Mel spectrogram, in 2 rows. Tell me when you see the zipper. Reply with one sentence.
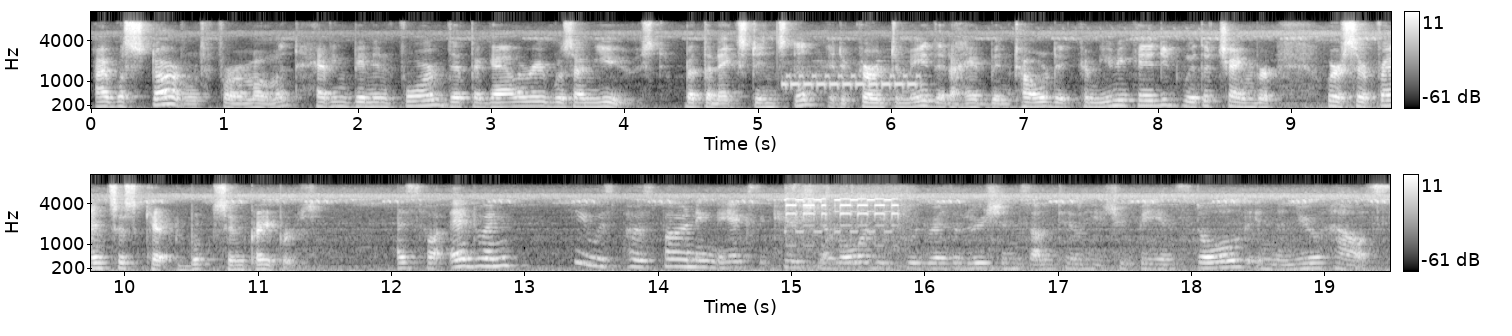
The zipper can't be heard in this clip.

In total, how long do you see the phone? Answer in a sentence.
You can hear the phone for 2 seconds altogether.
